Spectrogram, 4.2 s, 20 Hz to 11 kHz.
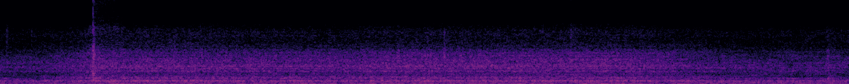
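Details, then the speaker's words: Acer Predator X27 monitor cooling fan set manually to 100% (75% sounded normal): constant airy roar with low hum underneath, no ticking or grinding; fan simply very loud at full speed; loud fan noise. "let it put manually to 75 can you hear it I definitely can so 75 was like normal and this is a hundred so once again 100"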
